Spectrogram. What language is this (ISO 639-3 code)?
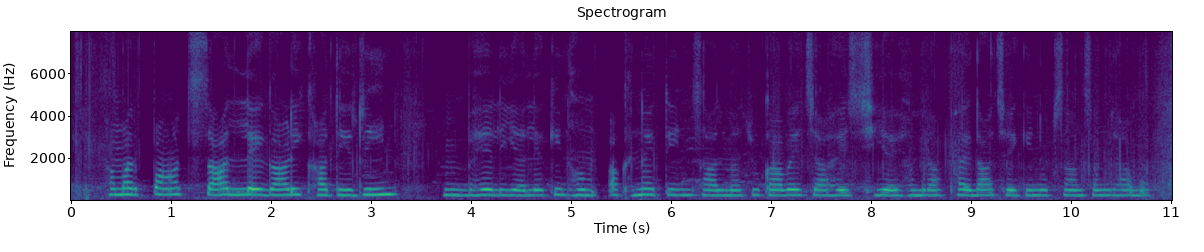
mai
